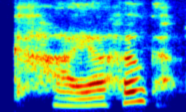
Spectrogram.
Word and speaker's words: Cuyahoga: Oh, Cuyahoga.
